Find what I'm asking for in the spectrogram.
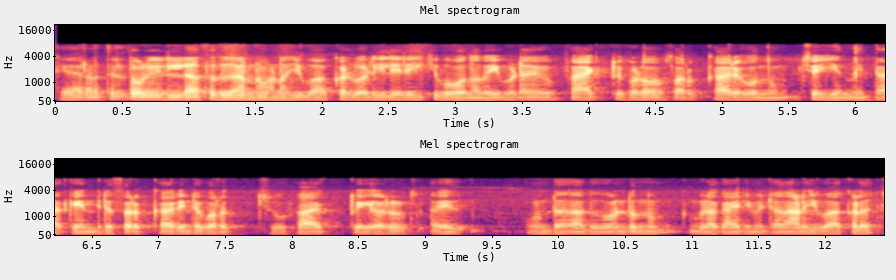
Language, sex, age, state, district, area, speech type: Malayalam, male, 45-60, Kerala, Malappuram, rural, spontaneous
